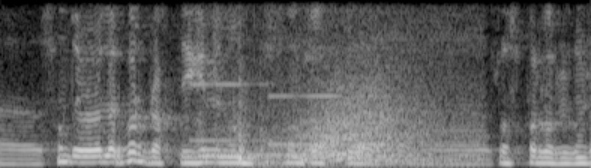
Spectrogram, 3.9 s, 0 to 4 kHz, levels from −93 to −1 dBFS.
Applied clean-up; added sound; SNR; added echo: none; Subway, metro, underground / Sliding door; 3 dB; none.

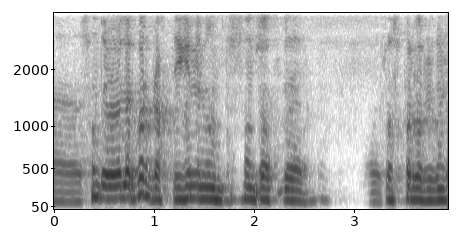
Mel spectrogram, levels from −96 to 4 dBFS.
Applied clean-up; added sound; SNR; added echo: neural mask model Resemble Enhance denoiser.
